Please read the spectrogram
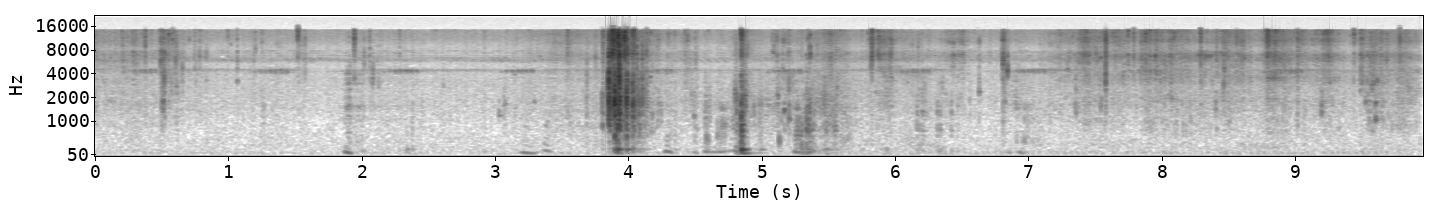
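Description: Hands sorting through a heap of small catch on a fine nylon mesh net: faint rustles and small clicks, with one sharp, loud rustle about four seconds in and a few smaller ones just after.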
